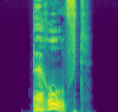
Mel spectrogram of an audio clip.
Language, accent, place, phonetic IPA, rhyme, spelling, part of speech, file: German, Germany, Berlin, [bəˈʁuːft], -uːft, beruft, verb, De-beruft.ogg
- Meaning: inflection of berufen: 1. third-person singular present 2. second-person plural present 3. plural imperative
